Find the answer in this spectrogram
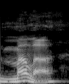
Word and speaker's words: Muller: and only seconds after we've learned to pronounce his name correctly Todd meller has resigned as leader of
